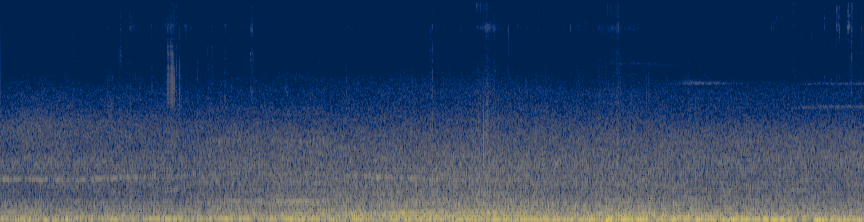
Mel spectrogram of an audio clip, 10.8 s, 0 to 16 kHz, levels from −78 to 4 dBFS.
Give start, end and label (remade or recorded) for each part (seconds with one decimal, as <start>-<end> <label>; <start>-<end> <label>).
0.0-10.8 recorded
